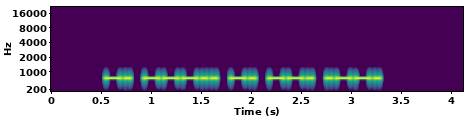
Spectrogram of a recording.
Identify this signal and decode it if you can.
Morse code, heard as a keyed tone, about 25 wpm, 700 Hz. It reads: N8NGP
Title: USA Call Signs - 5 Characters - Repeated 2x - 25wpm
